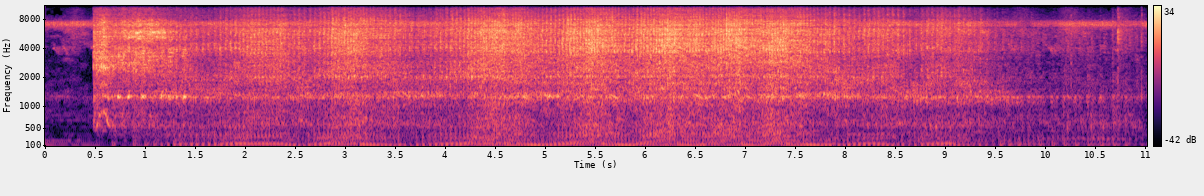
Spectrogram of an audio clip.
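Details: Yamaha Mio Soul carburetor scooter after repair (piston rings replaced) for white smoke; engine catches and settles into steady even putter, no knocks or rattles, no longer smoking; running normally.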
